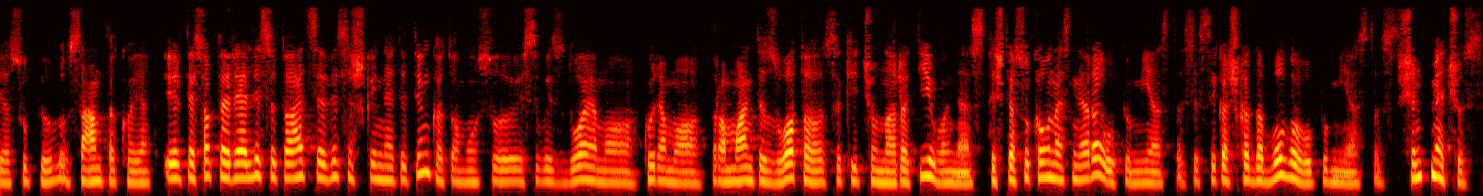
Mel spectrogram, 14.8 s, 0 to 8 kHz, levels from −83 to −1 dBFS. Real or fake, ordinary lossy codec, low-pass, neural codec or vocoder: real; MP3, 32 kbps; 7.2 kHz; none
